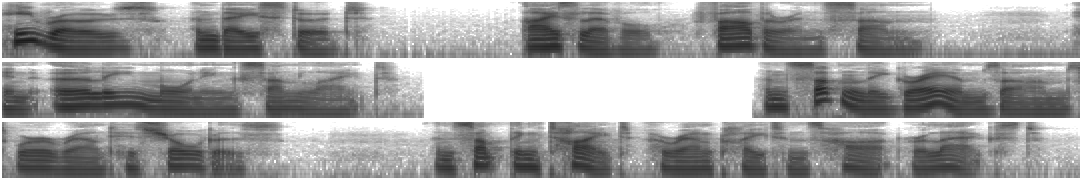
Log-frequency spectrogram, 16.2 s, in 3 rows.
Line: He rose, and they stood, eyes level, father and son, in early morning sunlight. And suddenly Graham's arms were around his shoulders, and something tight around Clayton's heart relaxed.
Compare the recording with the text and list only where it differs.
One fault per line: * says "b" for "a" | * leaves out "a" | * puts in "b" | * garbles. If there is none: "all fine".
all fine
